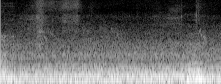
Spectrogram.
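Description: A steady low outdoor rumble.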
